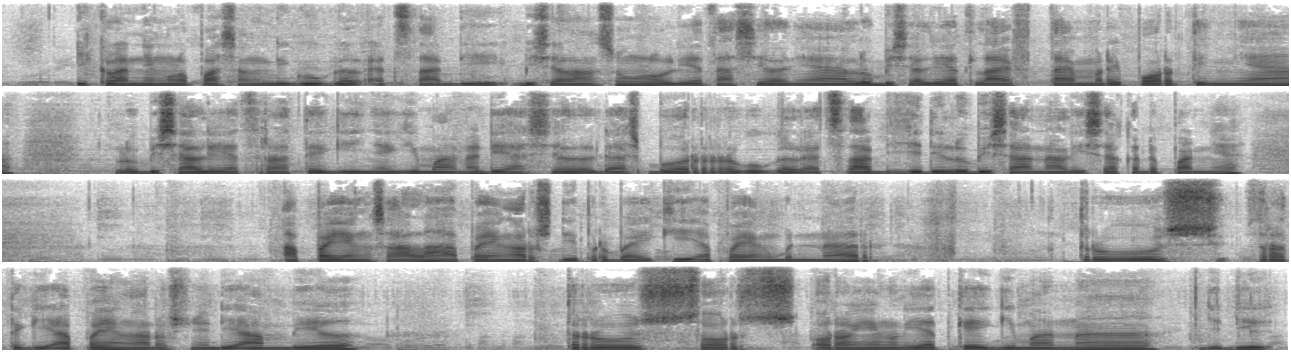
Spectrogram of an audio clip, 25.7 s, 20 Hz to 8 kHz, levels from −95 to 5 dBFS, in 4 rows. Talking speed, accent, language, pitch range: 135 wpm, native, Indonesian, 125-145 Hz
